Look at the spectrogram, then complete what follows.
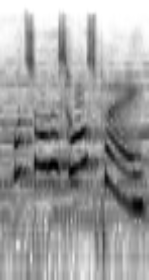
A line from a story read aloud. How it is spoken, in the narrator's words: she called out to him cheerfully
